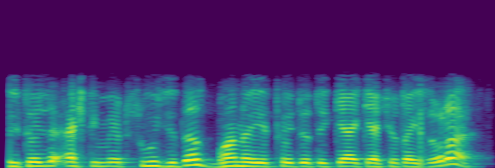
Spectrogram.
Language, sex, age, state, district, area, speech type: Kashmiri, male, 18-30, Jammu and Kashmir, Ganderbal, rural, conversation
